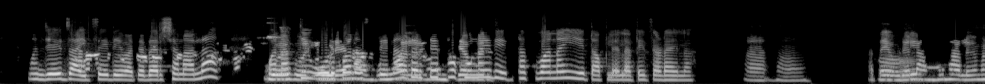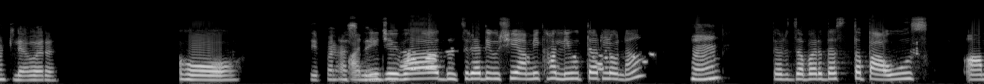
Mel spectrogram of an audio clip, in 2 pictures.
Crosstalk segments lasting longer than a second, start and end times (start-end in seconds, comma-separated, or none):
2.7-4.9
